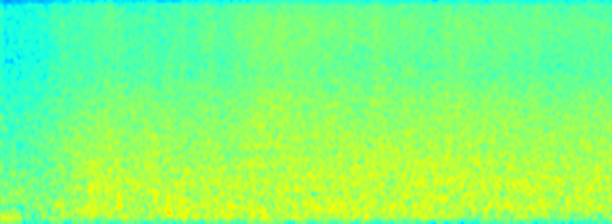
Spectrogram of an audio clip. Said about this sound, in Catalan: El mar. L'immensitat del mar.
